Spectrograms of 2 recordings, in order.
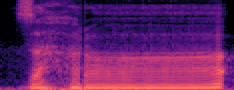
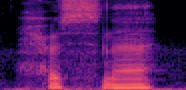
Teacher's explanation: this alif has been extended and those of you who are familiar with tajweed are aware that this is known as mad wajib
